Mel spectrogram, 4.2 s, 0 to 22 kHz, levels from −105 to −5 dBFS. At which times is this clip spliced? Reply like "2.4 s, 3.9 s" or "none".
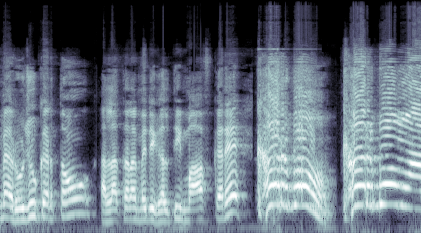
0.9 s, 2.5 s, 3.4 s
